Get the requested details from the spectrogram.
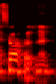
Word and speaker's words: Sortledton: Yeah, Sortledton. It comes from being sorted. Sorted. And it's basically a simpleton idea, you know. It's very simple. It's and that's the combination, Sortledton, in the end.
